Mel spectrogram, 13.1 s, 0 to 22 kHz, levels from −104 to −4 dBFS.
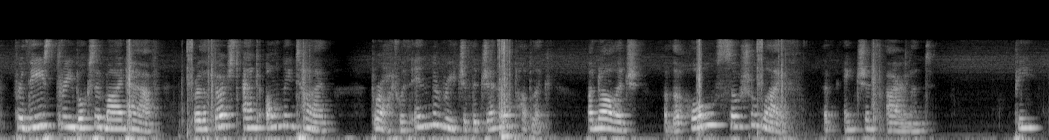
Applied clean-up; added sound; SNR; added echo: none; Slam / Train; 14 dB; reverberation time 0.3 s.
